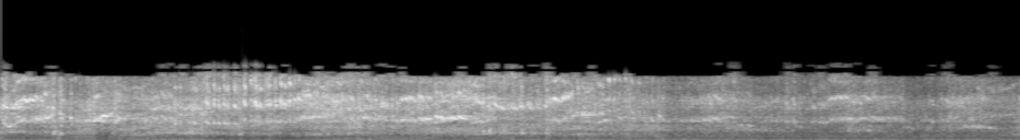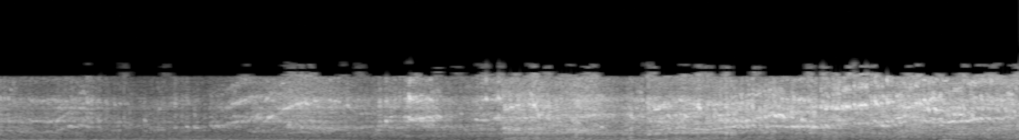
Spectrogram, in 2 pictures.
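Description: Several radio-controlled cars' small motors whining at high revs, the pitch rising and falling as they speed up and slow down around the dirt track. The sound fades somewhat in the middle and grows louder again near the end as the cars come closer.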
